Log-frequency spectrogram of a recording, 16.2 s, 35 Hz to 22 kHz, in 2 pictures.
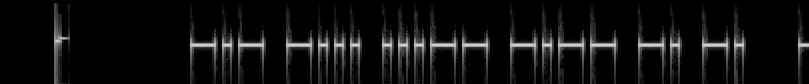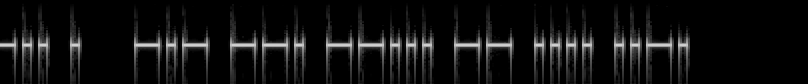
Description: Morse code, heard as a keyed tone, about 15 wpm, 700 Hz. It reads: KB3YNN DE KG7MHF
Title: USA Callsign DE Callsign - 6 Characters - 15wpm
